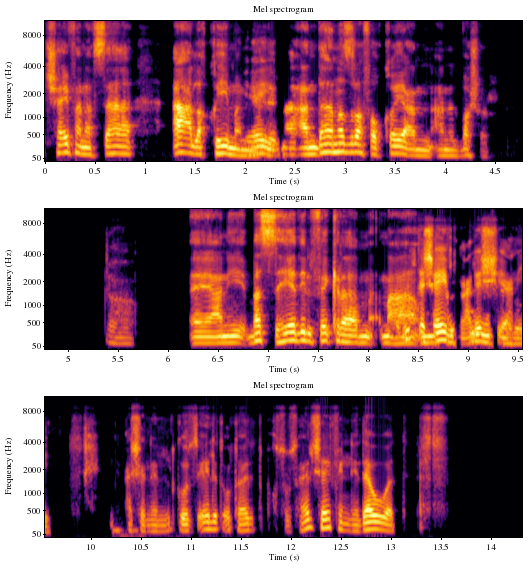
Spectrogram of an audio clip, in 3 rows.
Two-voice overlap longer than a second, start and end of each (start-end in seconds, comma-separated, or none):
8.3-9.6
